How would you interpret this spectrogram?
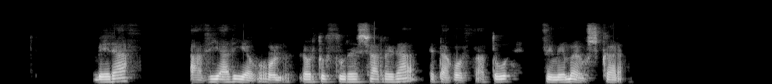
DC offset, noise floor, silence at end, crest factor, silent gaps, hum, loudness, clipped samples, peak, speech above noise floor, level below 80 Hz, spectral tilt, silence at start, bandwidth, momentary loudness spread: under 0.1%; under -90 dBFS; 1.5 s; 16 dB; 1.43-1.89 s, 4.25-4.29 s, 5.24-5.40 s; none; -15 LUFS; under 0.1%; 0 dBFS; over 76 dB; -60 dBFS; -6.5 dB/octave; 0.95 s; 7.2 kHz; 8 LU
